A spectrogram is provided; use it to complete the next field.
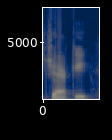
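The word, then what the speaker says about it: Jacqui: way I spell it I spell it j a c Qi which just means Jackie well some say jqu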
